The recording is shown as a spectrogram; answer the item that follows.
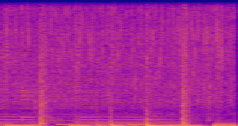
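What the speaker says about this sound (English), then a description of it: "Once it's hot, I add in the ground beef and break it up as it begins to cook." Ground beef fries in hot oil in a saucepan, a steady loud sizzle with a few scraping stirs breaking up the meat, no voices.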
